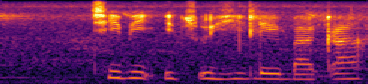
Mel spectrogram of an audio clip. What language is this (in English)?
Southern Sotho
